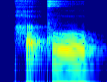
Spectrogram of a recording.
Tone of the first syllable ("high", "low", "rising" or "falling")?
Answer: rising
